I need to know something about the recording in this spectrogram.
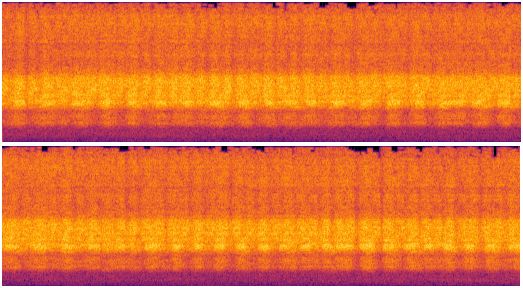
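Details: Sustained shrill chorus of many cicadas in hot Provençal summer, southern France, loud and high, with an even rapid pulsation and no other clear sounds.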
